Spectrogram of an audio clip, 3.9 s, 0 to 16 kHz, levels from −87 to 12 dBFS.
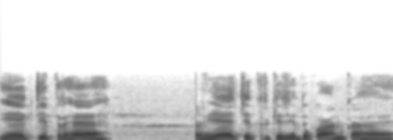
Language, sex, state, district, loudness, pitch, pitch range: Hindi, female, Uttar Pradesh, Saharanpur, -15 LUFS, 165 Hz, 155-185 Hz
